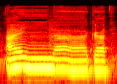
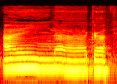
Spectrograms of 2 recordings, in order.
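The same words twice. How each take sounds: The two takes are said the same way.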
